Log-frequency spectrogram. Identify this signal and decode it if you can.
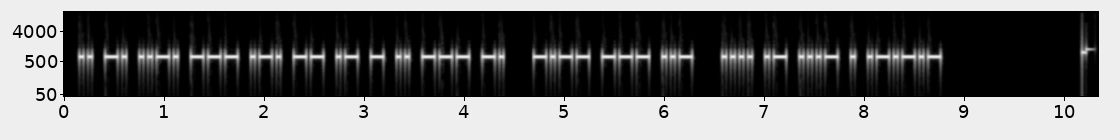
Morse code, heard as a keyed tone, about 28 wpm, 700 Hz. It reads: INFORMATION YOU HAVE.
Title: Sentences from Top 1000 Words - Review Part 3 - 28wpm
